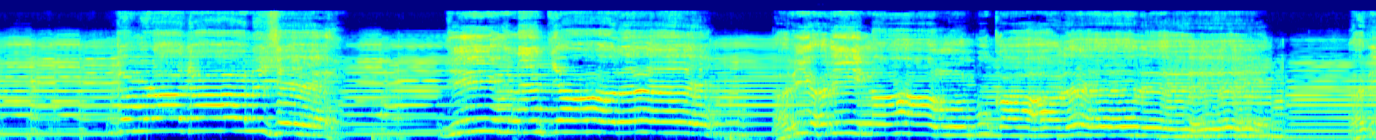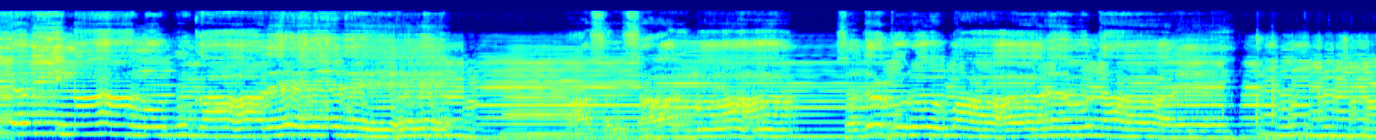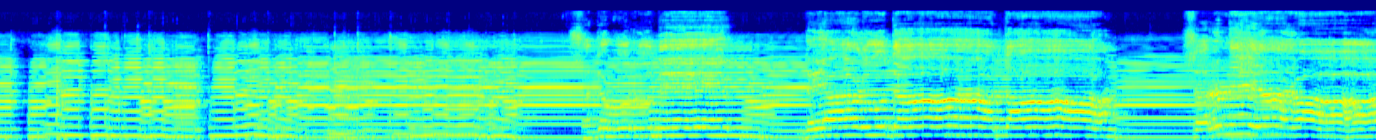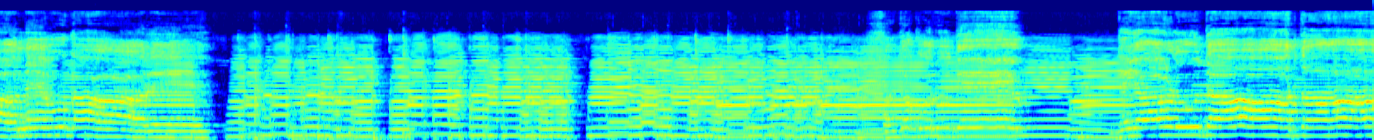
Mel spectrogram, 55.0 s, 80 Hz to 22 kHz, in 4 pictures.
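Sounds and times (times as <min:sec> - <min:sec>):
tabla: 0:00.0 - 0:38.4
reedy melody: 0:00.0 - 0:55.0.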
